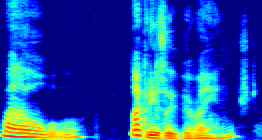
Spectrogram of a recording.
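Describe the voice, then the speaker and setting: Manipulative rich mother for audio drama, played by a woman: low, gravelly, condescending, drawn-out menace under false sweetness. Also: big pitch swings, warm tone, heavily acted. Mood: veiled menace. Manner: condescending, drawn-out, veiled threats. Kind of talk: amateur audio roleplay acting.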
